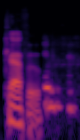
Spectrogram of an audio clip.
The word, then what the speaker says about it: Cafu: Are you pronouncing that right? Well, yeah, I know soccer pronunciations. It's Cafu.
